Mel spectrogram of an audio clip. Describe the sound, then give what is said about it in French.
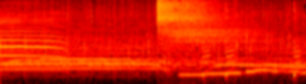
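An audience gives an ovation, with sustained vocal tones giving way partway through to a sudden burst of cheering and applause that carries on to the end. “Merci d'ovationner.”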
